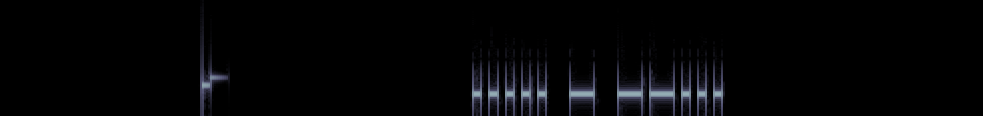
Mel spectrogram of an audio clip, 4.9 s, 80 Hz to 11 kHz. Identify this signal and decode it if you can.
Morse code, heard as a keyed tone, about 30 wpm, 700 Hz. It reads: 5T7
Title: Common Cut Numbers - 3-Digit 30wpm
